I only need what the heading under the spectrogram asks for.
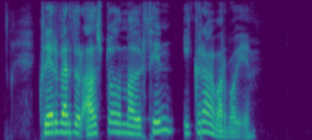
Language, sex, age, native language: Icelandic, female, 60-69, Icelandic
